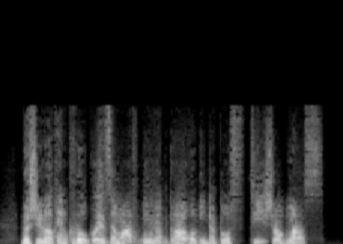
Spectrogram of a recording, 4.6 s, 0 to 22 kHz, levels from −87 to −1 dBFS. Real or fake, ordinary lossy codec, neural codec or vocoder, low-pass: fake; AAC, 32 kbps; codec, 44.1 kHz, 0.9 kbps, DAC; 19.8 kHz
